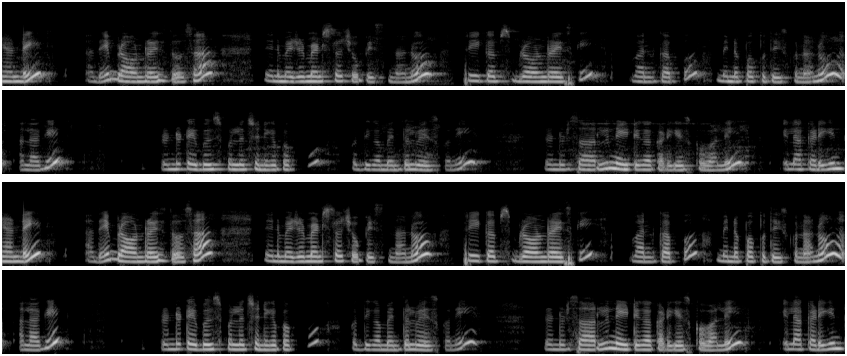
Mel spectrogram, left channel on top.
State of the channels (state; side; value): normal; both; correlation 0.76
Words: అండి. అదే brown rice dosa. నేను మెజర్మెంట్స్తో చూపిస్తున్నాను. 3 cups brown రైస్కి 1 cup మినపప్పు తీసుకున్నాను. అలాగే 2 టేబుల్ స్పూన్ల శనగపప్పు, కొద్దిగా మెంతులు వేసుకొని 2 సార్లు నీట్గా కడిగేసుకోవాలి. ఇలా కడిగిన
